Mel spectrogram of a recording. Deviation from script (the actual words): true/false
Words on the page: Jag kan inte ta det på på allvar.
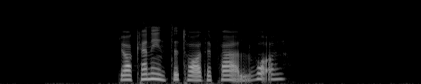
true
